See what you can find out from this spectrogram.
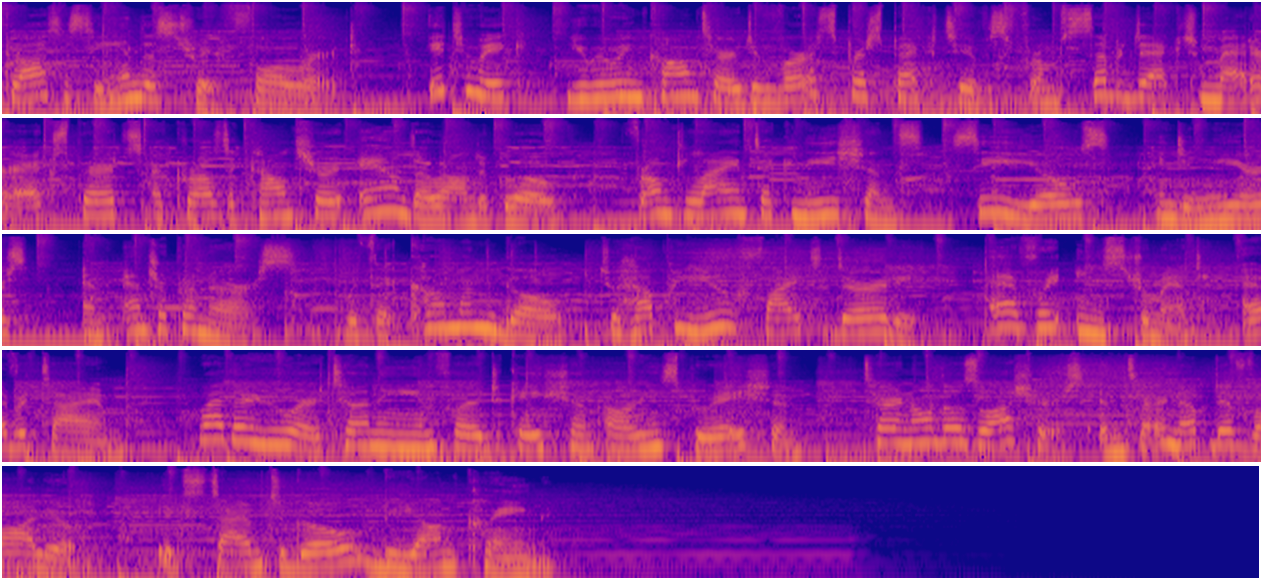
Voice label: english podcast rocky confident native American English female Brazilian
